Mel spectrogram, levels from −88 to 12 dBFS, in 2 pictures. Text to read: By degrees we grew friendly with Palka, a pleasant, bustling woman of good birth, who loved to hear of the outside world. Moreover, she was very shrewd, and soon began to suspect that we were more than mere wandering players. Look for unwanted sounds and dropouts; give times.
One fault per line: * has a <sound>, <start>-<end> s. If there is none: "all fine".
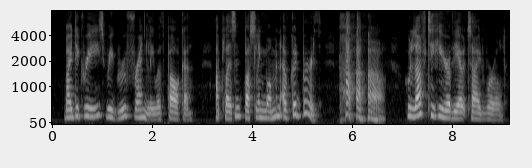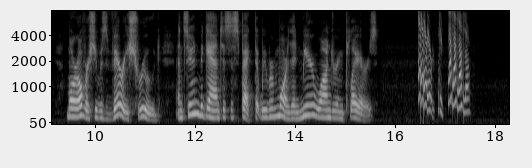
* has a laugh, 5.7-6.7 s
* has a chirp, 16.5-17.5 s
